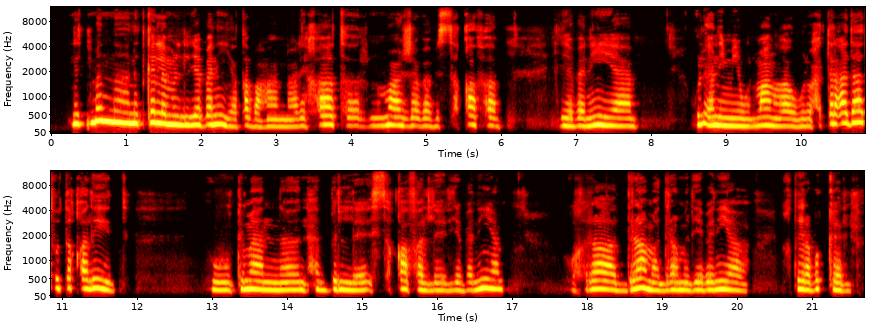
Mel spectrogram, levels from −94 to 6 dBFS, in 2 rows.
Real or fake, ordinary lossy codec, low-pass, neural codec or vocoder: real; none; none; none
